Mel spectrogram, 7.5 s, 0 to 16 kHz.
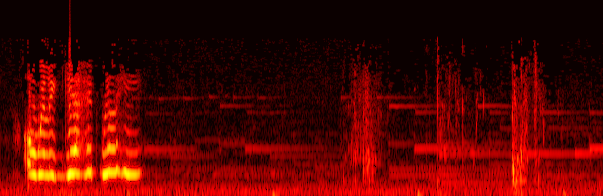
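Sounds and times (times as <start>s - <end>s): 
steady soft tonal background: 0.0s - 7.5s
speech: 0.3s - 1.8s
frog splashing and diving into water: 4.2s - 7.0s.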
